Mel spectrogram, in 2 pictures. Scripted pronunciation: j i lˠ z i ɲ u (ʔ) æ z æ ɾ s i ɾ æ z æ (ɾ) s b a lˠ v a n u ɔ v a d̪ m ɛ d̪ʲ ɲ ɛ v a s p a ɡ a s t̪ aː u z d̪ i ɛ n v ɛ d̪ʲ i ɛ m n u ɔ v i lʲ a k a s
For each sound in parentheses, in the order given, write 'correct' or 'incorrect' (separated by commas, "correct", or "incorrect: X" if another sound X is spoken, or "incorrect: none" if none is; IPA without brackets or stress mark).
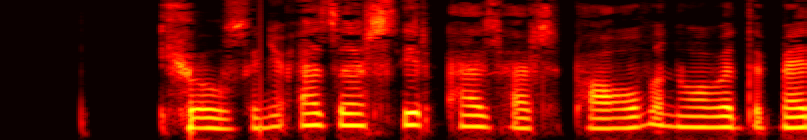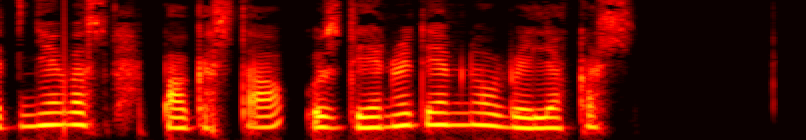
correct, correct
